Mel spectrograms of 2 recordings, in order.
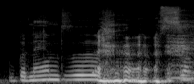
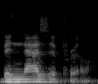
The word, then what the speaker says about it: benazepril: Bonanza. I can't. Yeah, it's really hard to say. A lot of patients, I have trouble saying it sometimes. It's actually pronounced benazepril.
